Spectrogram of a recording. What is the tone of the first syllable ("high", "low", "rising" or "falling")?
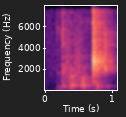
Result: low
